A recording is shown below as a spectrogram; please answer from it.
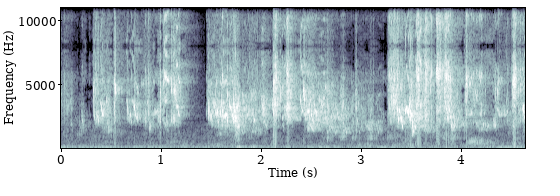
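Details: Domestic parakeets, a group of pet budgerigars, give loud buzzy warbling chatter in three long bursts separated by brief gaps, with single sharp ticks scattered between phrases.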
